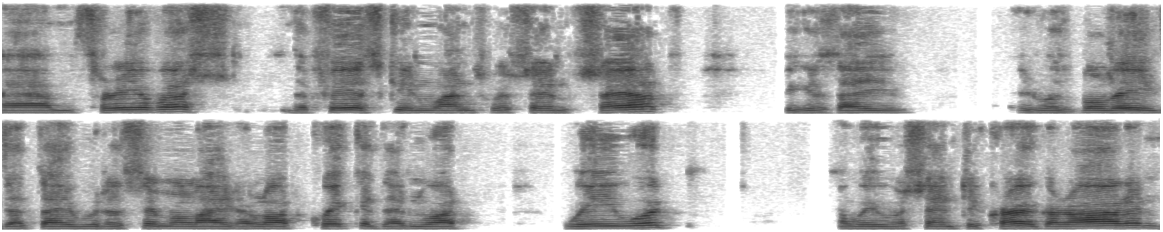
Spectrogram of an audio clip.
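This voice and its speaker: A man with an Australian accent speaks at a moderate pace in a dark, mellow tone and a fairly high pitch, his intonation fairly even, with long, frequent pauses against a quiet background. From Australia, Northern Territory (Alice Springs). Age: 60s. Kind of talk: personal testimony. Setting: virtual conversation.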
